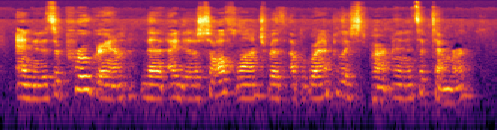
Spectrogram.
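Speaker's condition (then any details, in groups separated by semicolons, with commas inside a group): ALS; cannot speak or breathe lying flat, still able to speak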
